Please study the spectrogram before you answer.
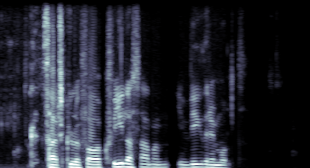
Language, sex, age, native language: Icelandic, male, 20-29, Icelandic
